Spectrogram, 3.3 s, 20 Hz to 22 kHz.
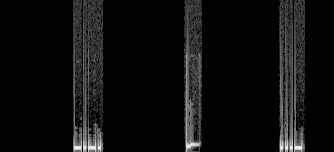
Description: Morse code, heard as a keyed tone, about 51 wpm, 700 Hz. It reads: C V
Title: Single Letters 50wpm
